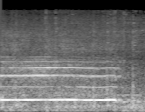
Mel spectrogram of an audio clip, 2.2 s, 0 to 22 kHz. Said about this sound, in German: In diesem Moment kam der Zug in Sicht und ratterte mit etwa 20 Kilometern pro Stunde um die Kurve.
